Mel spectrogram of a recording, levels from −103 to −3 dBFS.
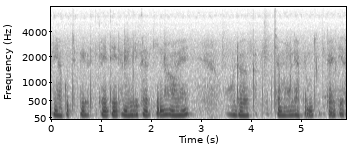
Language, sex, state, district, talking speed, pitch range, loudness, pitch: Hindi, male, Maharashtra, Sindhudurg, 225 wpm, 110-130 Hz, -38 LUFS, 115 Hz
